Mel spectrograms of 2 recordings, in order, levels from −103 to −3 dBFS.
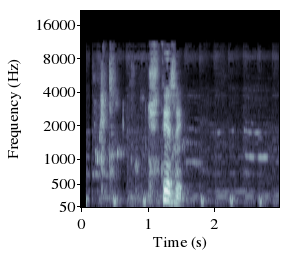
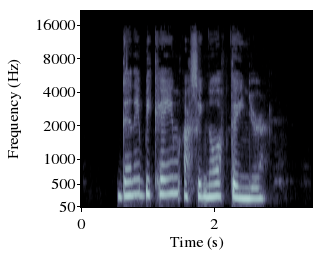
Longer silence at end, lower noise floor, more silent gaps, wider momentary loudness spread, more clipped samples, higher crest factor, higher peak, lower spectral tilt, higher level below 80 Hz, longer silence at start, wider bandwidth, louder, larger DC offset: second, 0.2 s vs 0.7 s; second, -49 dBFS vs under -90 dBFS; neither; first, 26 LU vs 8 LU; neither; first, 24 dB vs 16 dB; first, -4 dBFS vs -18 dBFS; second, -4 dB/octave vs -5.5 dB/octave; first, -72 dBFS vs -78 dBFS; second, 0.25 s vs 0.55 s; second, 11.5 kHz vs 14 kHz; first, -23 LUFS vs -33 LUFS; neither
